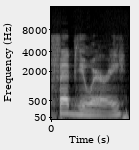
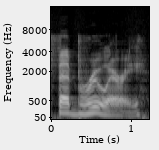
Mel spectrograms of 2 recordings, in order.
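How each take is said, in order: First: The second syllable sounds like 'byoo'. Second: The second syllable sounds like 'broo'. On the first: "the first pronunciation is F E B Y O O" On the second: "The second pronunciation is"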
